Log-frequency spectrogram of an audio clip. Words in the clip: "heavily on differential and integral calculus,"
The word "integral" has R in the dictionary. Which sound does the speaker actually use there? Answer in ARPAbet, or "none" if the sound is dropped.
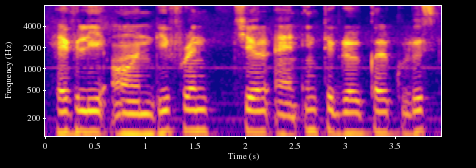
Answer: R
